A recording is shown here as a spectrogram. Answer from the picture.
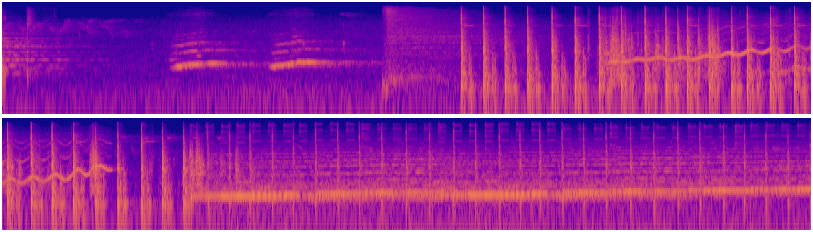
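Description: Cartoon sound effects over music: two short rising blips, then a fast, even run of clicks with a wavering whistle climbing in pitch, then a steady tone slowly rising under rapid ticking as the tower grows.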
